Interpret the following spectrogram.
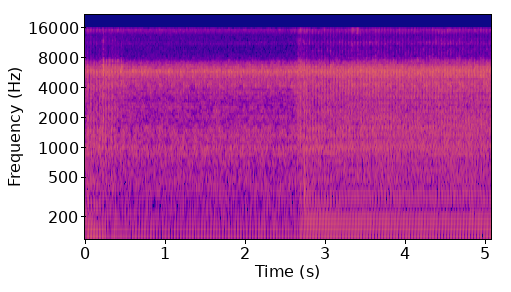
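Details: Renault Laguna 3 Coupé 2.0 dCi 180 diesel at idle with a fine buzzing rattle that changes sharply when the dash is pressed; dashboard panel vibration, cured by placing foam on each side.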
